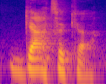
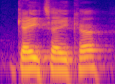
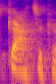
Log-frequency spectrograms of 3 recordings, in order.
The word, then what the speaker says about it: Gateacre: Pronounced correctly, it's Gateacre, like the movie with Jude Law a few years ago. We don't say Gateacre or Gateacre. If you're trying to say it the way it's spelled, just stop. It's Gateacre, and no, we don't know why either.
